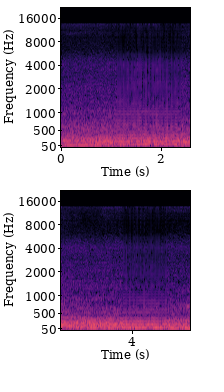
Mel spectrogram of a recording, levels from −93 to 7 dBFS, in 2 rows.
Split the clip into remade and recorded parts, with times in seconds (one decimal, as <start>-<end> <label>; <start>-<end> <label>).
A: 0.0-1.1 recorded; 1.1-2.4 remade; 2.4-3.8 recorded; 3.8-4.7 remade; 4.7-5.2 recorded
